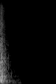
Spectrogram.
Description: SnowSteps_02.wav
